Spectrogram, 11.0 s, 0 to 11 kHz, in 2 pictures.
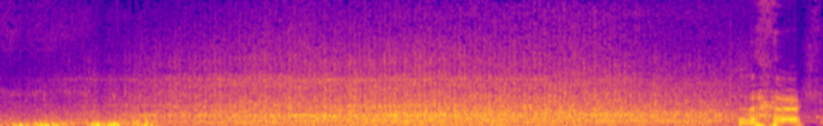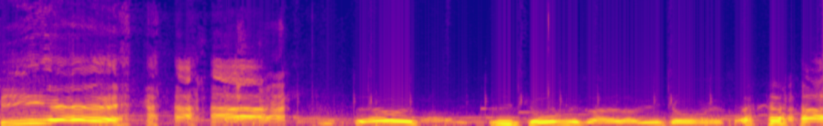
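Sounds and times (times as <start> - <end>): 
large vehicle engine drone, like a bus pulling in: 0.0 - 8.0
broadband road noise: 0.0 - 10.9
laughter: 4.9 - 5.4, 6.2 - 7.8, 10.3 - 10.9
speech: 5.0 - 10.9.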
